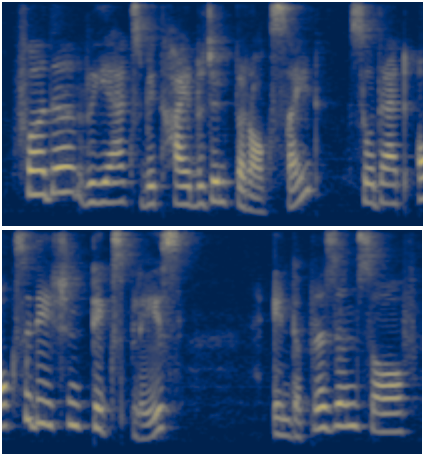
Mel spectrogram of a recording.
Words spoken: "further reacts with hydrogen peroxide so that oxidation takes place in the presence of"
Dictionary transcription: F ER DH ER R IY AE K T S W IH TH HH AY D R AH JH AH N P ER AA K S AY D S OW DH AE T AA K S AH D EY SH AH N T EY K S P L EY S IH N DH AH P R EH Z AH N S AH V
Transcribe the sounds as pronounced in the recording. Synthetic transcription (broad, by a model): F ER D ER R IY AE K T S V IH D HH AY D R AH JH AH N P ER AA K S AY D S OW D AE T AA K S AH D EY SH AH N T EY K S P L EY S IH N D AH P R EH Z AH N S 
